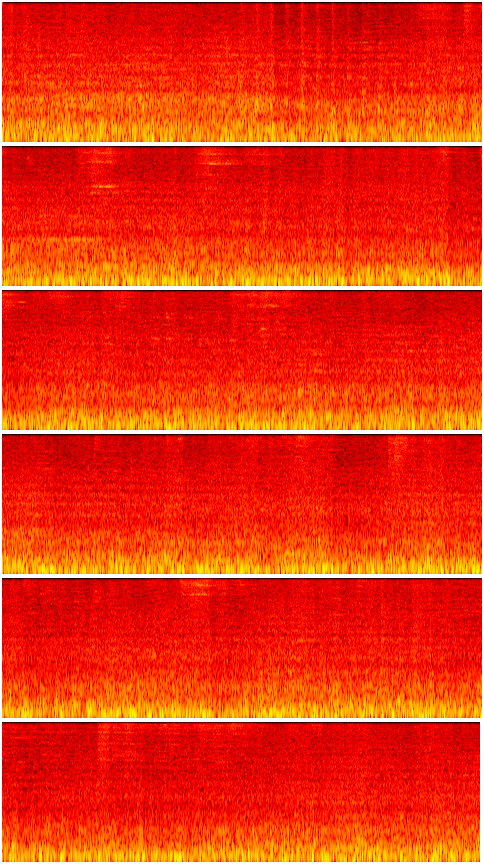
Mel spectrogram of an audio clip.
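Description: Freight cars of a long mixed freight train rolling steadily past: a loud, continuous rumble of steel wheels on rail, with brief high wheel squeals now and then.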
